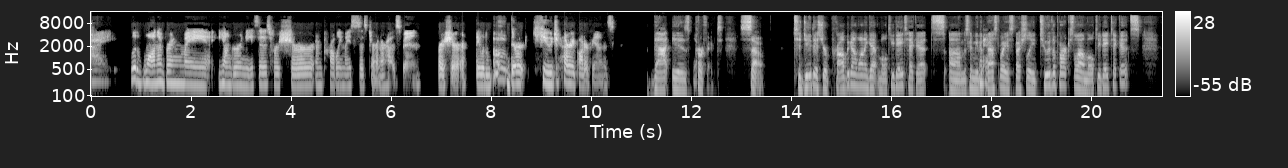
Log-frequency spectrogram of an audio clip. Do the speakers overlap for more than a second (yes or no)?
no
